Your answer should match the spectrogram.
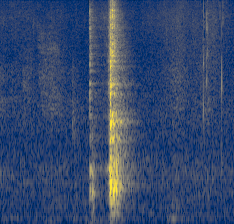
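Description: Frozen banana pieces tipped from a bowl into a blender jar: a faint tap, then one sharp knock with a brief ring about a second in.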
